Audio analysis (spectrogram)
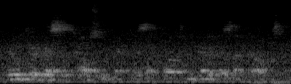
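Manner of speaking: whimpering, hushed mock crying; imitating crying daughter. Father imitating his daughter crying over trousers, hushed whimper. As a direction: whine it like a crying little girl. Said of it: "Ela começou a chorar".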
